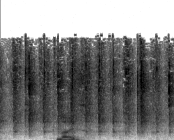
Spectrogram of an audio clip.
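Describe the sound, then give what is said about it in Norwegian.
Camera film winding onto the spool makes a steady run of rapid mechanical ratcheting clicks for a few seconds, with a single short word spoken partway through. “Det er filmen som går på spolen.”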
